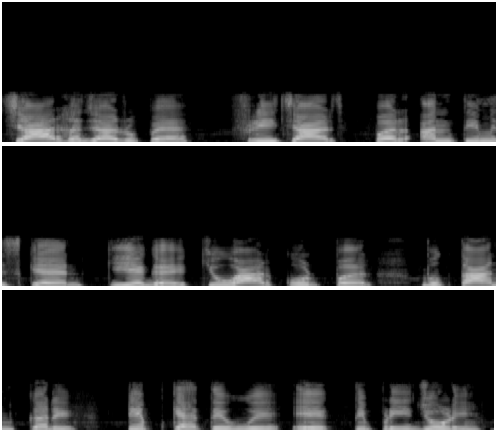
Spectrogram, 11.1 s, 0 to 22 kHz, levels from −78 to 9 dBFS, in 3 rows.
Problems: background conversations at intervals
